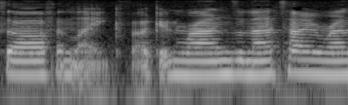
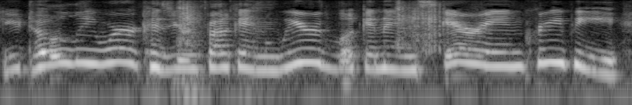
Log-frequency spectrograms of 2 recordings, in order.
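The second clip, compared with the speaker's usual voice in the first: high, louder mock accusation; teasing outrage, higher and louder; 6 semitones higher, 4 dB louder than usual. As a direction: call him out, pitched up. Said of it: "And I'm like".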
